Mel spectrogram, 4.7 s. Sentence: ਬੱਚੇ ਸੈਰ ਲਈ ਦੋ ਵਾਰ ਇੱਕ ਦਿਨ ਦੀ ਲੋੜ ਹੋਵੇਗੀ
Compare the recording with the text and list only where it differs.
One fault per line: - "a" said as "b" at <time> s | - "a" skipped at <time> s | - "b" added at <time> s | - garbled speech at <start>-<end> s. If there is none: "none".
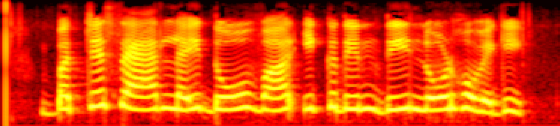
none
